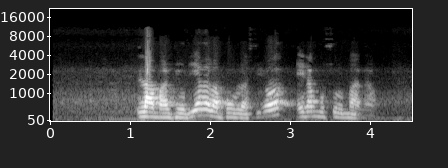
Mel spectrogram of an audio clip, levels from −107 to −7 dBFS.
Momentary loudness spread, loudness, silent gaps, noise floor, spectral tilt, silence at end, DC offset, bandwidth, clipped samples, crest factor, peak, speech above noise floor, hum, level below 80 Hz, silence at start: 19 LU; -18 LUFS; none; -57 dBFS; -8.5 dB/octave; 0.5 s; under 0.1%; 7 kHz; under 0.1%; 20 dB; 0 dBFS; 38 dB; none; -62 dBFS; 1.1 s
